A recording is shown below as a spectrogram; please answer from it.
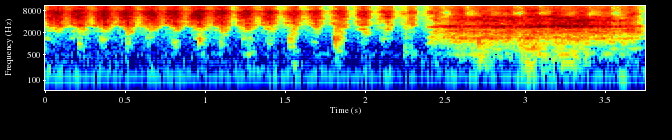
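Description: Hands rubbing together in quick, rhythmic back-and-forth strokes, soft and close, then a steadier continuous friction rush toward the end, with no talking.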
